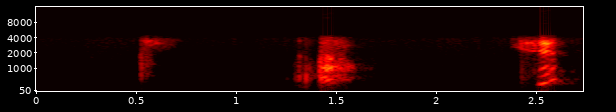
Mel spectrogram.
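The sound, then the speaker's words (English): A puppy lets out three short, high yipping barks with whiny, whimpering edges, spaced about a second apart, fairly loud. “My puppy is encouraging her.”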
